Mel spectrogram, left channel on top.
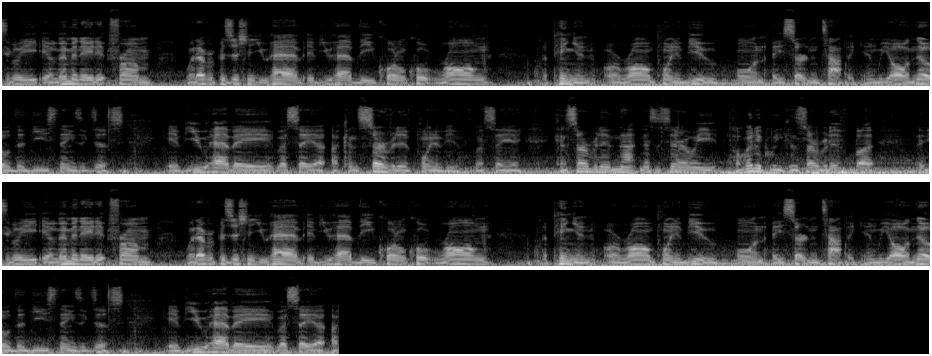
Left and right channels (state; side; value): drops out; right; at 12.7 s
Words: eliminated from whatever position you have if you have the quote-unquote wrong opinion or wrong point of view on a certain topic. And we all know that these things exist. If you have let's say a conservative point of view, let's say a conservative, not necessarily politically conservative, but if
